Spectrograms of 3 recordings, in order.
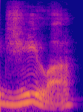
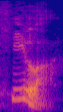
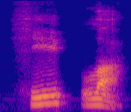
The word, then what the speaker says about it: Gila: language probably spanish and i know in spanish you pronounce the g's like like an h gila okay the gila monster and we got this little pronunciation guide right here he la he la so the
